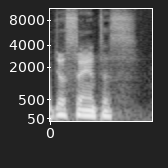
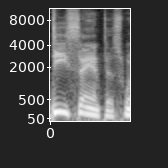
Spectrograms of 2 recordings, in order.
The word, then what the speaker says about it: DeSantis: Anyway, he, during the Twitter thing on Thursday night, said DeSantis when he said his own name several times. So there was some talk among punditry that that's the way it's actually pronounced. – DeSantis.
